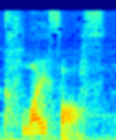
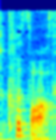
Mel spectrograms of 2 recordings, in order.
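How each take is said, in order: First: Qliphoth with a long "eye" in the first syllable; Qliphoth, first vowel as in "fly"; game's pronunciation. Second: Cliffoth with a short "i", like "cliff"; Cliffoth, first syllable rhyming with "stiff"; speaker's usual pronunciation. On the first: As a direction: say Qliphoth as KLY-foth. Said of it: "in this game they pronounce it". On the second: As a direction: say Cliffoth as KLIFF-oth. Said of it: "I always pronounce it as Cliffoth". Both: Shown as a demonstration.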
